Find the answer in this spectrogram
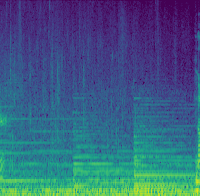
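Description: Steady rain-like noise with a deep rumble under soft background music of sustained chords. The chords shift about one and a half seconds in and again near three seconds.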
